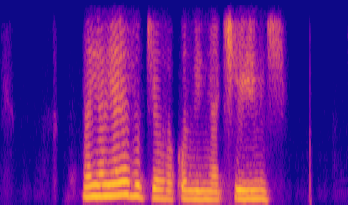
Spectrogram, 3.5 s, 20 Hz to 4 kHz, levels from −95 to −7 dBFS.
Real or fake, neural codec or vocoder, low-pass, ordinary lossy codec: fake; codec, 16 kHz, 0.5 kbps, FreqCodec, smaller model; 3.6 kHz; Opus, 32 kbps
